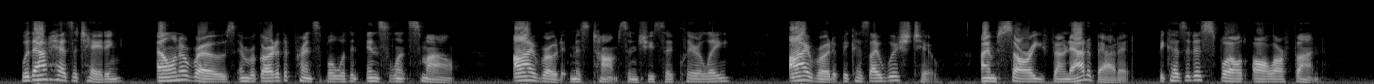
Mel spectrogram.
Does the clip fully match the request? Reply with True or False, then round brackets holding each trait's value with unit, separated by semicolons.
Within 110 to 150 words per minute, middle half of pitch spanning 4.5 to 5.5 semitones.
False (185 wpm; 5.1 semitones)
